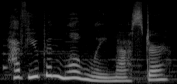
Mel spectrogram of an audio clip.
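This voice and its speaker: An actress playing a reserved, earnest young disciple in a video game, polite and measured toward her master. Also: a little high, big pitch swings, dark tone, soft background music. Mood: sincere, devoted.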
